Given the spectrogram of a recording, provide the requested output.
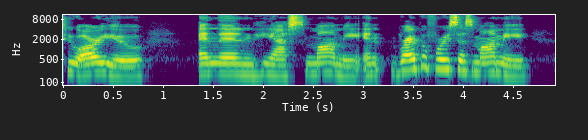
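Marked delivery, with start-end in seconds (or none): none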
